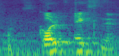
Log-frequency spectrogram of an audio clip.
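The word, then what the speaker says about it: Call-Exner: A estos espacios se les llama también los espacios de Cole-Exner. Cole-Exner, se escribe C-A-L-L, Exner.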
